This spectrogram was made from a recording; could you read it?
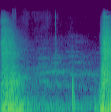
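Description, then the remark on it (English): Two heavy, booming blows by intruders on a door, about two seconds apart, with muffled, echoing background noise in between, recorded on a staffer's phone from the other side of the door. “During which time they listened to the invaders banging on that door, as you can hear on a recording from one of the staffers' phones.”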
